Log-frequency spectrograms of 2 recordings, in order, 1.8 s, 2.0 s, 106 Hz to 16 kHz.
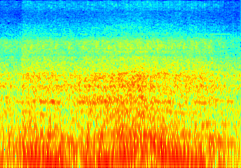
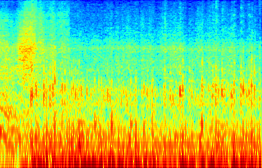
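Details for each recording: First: Dodge Ram 2500 Cummins turbo diesel, 193,003 miles, four-wheel drive: starts right up, even steady idle with a quiet low rumble and no rattling or knocking. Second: Chevy El Camino, big V8, rear-wheel drive, from Tennessee with no inspection law: loud, raw V8 bark rising and falling with throttle blips, no muffling; the exhaust is straight-piped.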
